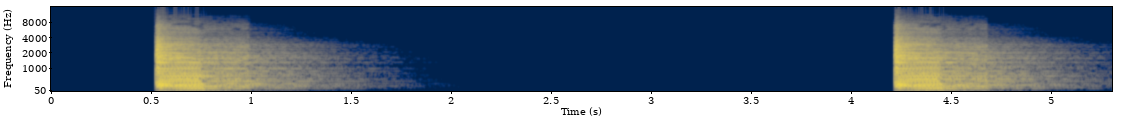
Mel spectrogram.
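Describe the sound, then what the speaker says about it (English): Two punchy rave stab synth chords from a raw techno track hit alone, about three and a half seconds apart, each loud and bright and fading quickly into silence. "From there, we have this Rave stab, which sounds like this."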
